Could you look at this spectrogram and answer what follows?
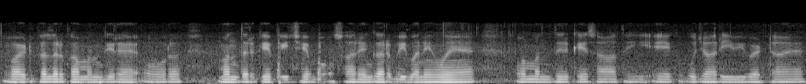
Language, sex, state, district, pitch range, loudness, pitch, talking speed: Hindi, male, Chandigarh, Chandigarh, 115-120 Hz, -17 LUFS, 120 Hz, 195 wpm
